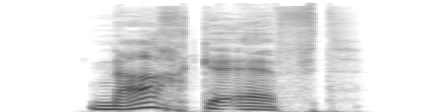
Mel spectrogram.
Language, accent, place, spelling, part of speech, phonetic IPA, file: German, Germany, Berlin, nachgeäfft, verb, [ˈnaːxɡəˌʔɛft], De-nachgeäfft.ogg
- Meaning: past participle of nachäffen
